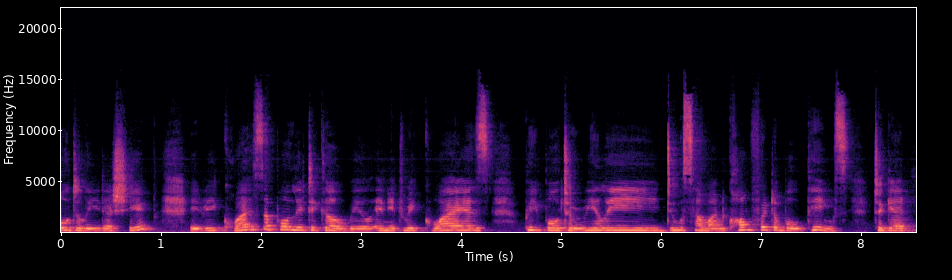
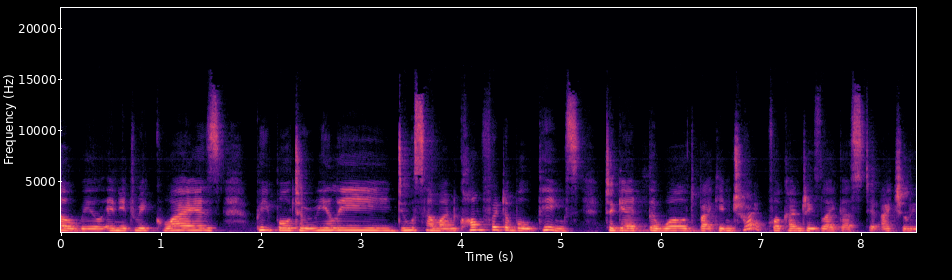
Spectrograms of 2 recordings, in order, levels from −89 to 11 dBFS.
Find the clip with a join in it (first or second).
second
